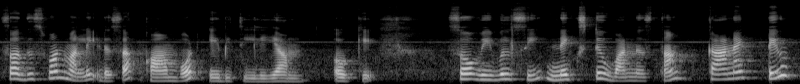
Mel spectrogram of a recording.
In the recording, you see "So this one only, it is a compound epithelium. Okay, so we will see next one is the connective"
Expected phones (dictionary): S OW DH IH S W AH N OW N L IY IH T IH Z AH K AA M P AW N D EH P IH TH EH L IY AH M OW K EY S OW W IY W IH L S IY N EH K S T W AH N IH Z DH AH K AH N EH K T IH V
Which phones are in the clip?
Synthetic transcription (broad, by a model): S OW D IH S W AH N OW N L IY IH T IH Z AH K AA M B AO D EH B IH T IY L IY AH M OW K EY S OW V IY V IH L S IY N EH K S T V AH N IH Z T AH K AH N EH K T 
